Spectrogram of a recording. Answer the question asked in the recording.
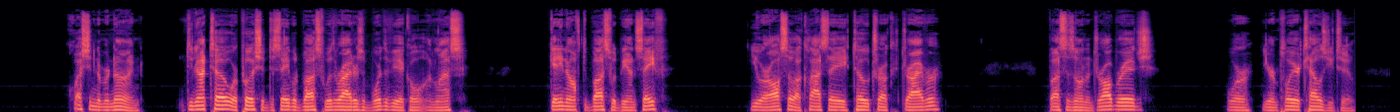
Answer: It's A, getting off the bus would be unsafe.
